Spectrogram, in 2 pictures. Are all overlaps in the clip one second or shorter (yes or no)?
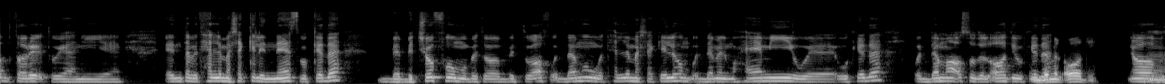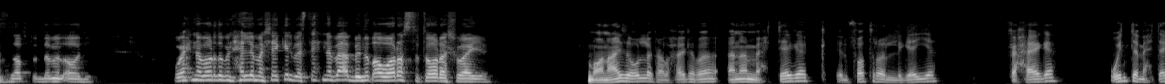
yes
